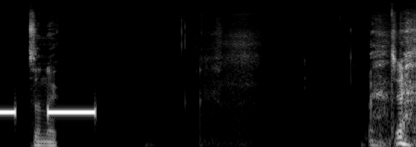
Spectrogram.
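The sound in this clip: A steady, high-pitched censor bleep masks a spoken word. It sounds as a brief burst and then a longer tone cutting through the speech, and voices talk before and after it.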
